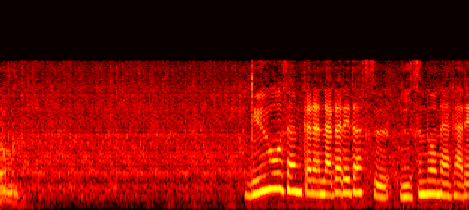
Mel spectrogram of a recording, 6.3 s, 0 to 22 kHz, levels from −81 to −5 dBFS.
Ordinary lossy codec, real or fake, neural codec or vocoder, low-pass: none; fake; codec, 16 kHz, 2 kbps, FunCodec, trained on LibriTTS, 25 frames a second; none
